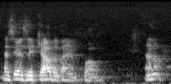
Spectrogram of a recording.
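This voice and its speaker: A man's voice: on the high side, moderate pace, a little mellow. A male science teacher giving a classroom lecture, chatty and teasing, breaking into stories and imitations of his family. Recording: echoey classroom.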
